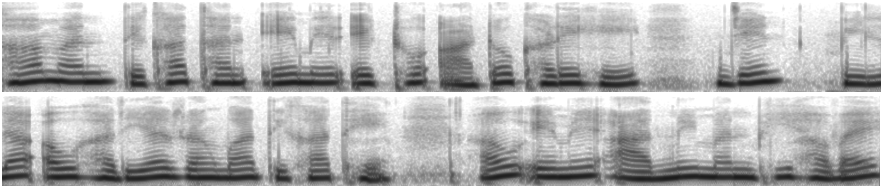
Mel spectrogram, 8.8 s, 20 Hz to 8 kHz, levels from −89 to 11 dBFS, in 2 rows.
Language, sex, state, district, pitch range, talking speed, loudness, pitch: Chhattisgarhi, female, Chhattisgarh, Sukma, 210-240 Hz, 155 wpm, -10 LUFS, 230 Hz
